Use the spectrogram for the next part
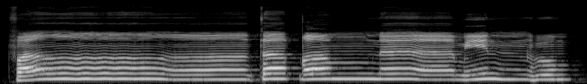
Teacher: Nun mati bertemu dengan ta. Cara bacanya disamarkan didengungkan. · Cara bacanya disamarkan, didengungkan, samar didengungkan, siap-siap ke huruf ta-nya, ya. Samar didengungkan, siap-siap ke huruf ta-nya karena ikhfa hakiki.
